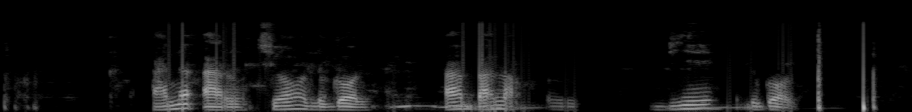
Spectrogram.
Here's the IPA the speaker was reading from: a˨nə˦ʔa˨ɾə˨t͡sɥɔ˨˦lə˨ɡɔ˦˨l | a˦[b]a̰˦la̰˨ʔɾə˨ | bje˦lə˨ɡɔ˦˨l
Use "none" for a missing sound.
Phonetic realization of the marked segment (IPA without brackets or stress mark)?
b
